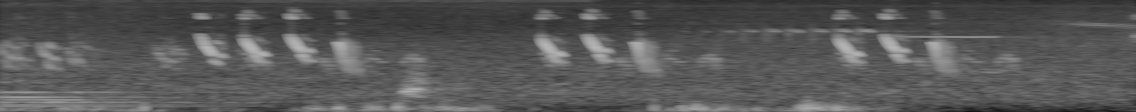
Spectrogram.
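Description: A songbird singing short, repeated phrases, each three or four quick downward-sweeping whistled notes, roughly one phrase every second and a half. At the start the last tones of a music track fade out.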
